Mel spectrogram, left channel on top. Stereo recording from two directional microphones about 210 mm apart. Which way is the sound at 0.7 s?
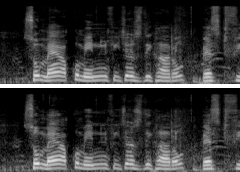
20° left (ahead or behind).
